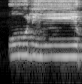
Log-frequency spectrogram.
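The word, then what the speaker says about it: أولي: हमज़ा के बाद वाली जो वाव है ये साइलेंट ही रहेगी, इसको हमने अदा नहीं करना।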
